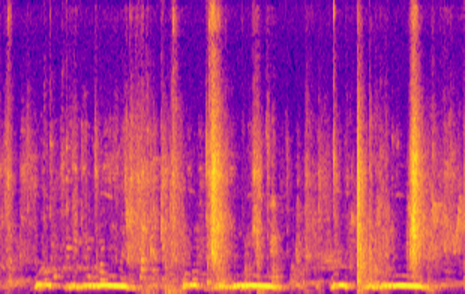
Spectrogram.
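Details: Caged mature Barbary dove, ready to serve as a master bird, utters three long, even coos roughly two seconds apart, with human talk and knocks in the background.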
